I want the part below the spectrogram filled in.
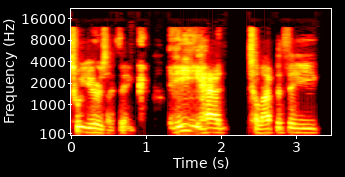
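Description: A man's voice: mid-range voice, slow, slightly rough, dry recording, rough recording. A man giving casual, explanatory commentary as an expert guest in a podcast discussion. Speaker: guest expert on vintage radio and film.

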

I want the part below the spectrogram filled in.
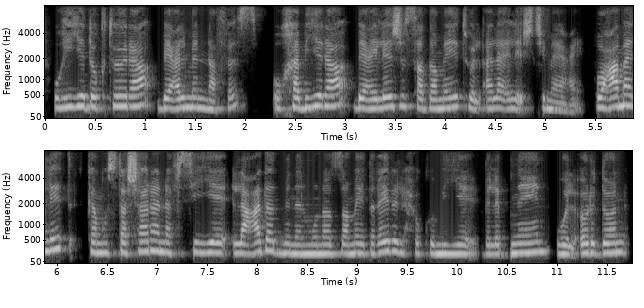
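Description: A woman with a Levantine Arabic accent who hosts a show, reading a scripted introduction and then asking a guest clear, earnest questions. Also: medium pitch, a little mellow. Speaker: host.

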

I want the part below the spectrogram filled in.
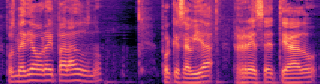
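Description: Speaking in a mid-range voice with some vocal fry, this young rapper from Mexico keeps a moderate pace, and there's no echo. His Mexican Spanish accent colors a lively account of a rough night, complete with acted-out quotes, in a relaxed interview.

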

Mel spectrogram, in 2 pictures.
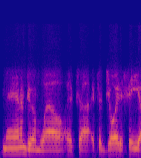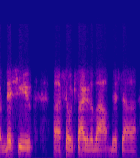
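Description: A man's voice: medium pitch, fairly even intonation, moderate pace, dry recording. A man with a Southern US Georgia accent, a pastor chatting casually and joking as a podcast guest over a video call. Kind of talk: casual chat. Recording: dry tinny call-quality line.

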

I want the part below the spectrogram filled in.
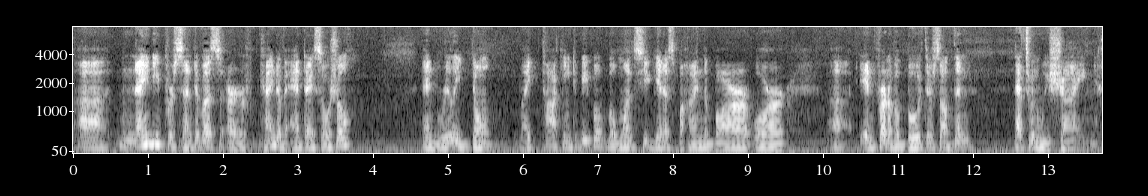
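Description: A man's voice: medium pitch, unhurried, low-quality recording. A man hosting a podcast, chatting casually as a bartender talking shop. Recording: clear background noise.

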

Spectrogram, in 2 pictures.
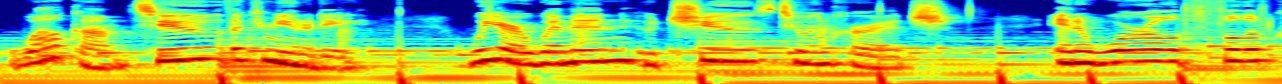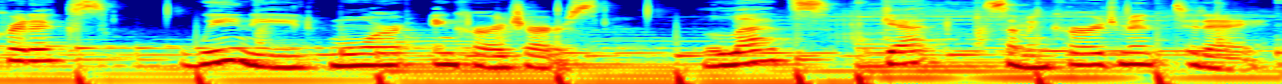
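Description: A woman hosting a devotional podcast, lingering slowly on key words and repeating them for emphasis. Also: on the high side, roomy sound, over music. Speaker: podcast host.

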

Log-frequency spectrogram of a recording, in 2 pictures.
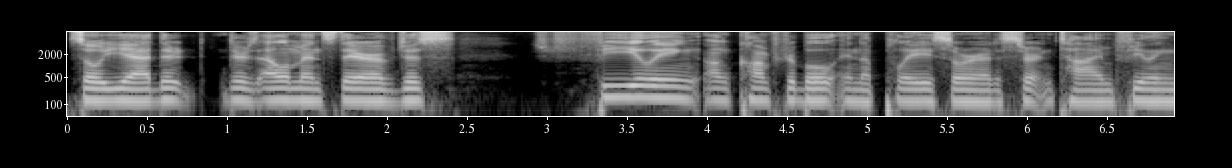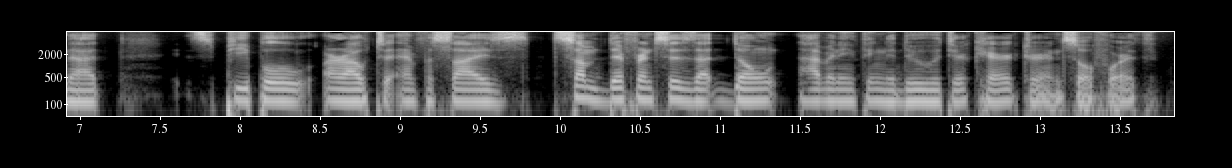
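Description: Flat, calm man from Jamaica. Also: medium pitch, moderate pace, smooth, no echo, clean studio sound. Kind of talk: panel discussion.

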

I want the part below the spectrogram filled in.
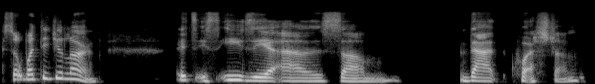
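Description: A woman's voice: low voice, slow pace, gravelly, breathy edge, no room sound, studio quality. A woman hosting a podcast as a coach, talking thoughtfully and encouragingly with frequent laughs. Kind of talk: reflective podcast conversation.

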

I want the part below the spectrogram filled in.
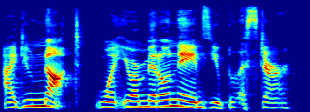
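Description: A woman's voice: fairly low pitch, moderate pace, sharp tone. A woman reading a storybook, voicing a gigantic tyrannical headmistress who barks contemptuous insults. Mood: angry scolding. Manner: barking, bellowing insults.

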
